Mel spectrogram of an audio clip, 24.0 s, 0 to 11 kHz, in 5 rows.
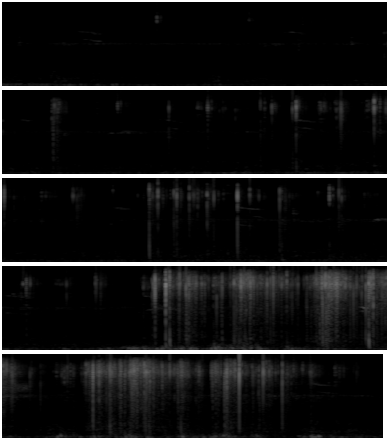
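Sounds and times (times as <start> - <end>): birds pecking at food: 5.4 - 23.7.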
